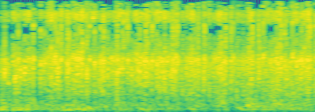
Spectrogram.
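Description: A steady burst of applause from a crowd, dense and continuous clapping at a fairly loud level throughout, with no voices standing out.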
